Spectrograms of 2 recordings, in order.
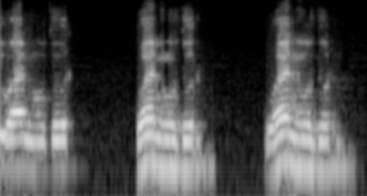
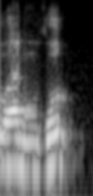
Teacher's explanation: dia boleh berhenti pertama dengan nipis dan yang kedua dengan tebal.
